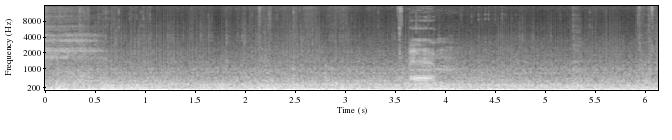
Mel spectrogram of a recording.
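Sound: car interior rumble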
